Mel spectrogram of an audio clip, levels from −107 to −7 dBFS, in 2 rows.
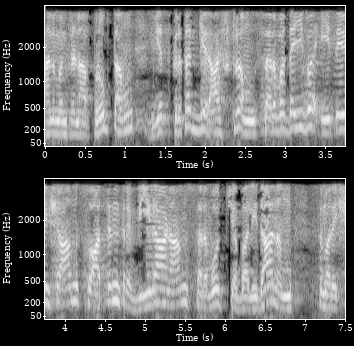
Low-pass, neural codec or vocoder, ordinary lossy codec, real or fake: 3.6 kHz; none; AAC, 16 kbps; real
